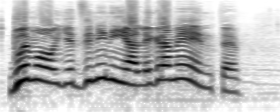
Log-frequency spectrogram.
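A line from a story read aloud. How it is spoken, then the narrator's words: Shout. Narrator (Italian): Il grido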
